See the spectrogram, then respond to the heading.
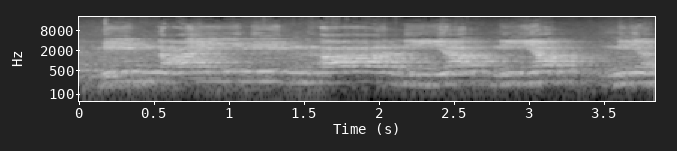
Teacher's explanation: نون کے بعد اگر یا آ جائے نا تو اس یا میں نون غنہ کی آواز آ جاتی ہے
